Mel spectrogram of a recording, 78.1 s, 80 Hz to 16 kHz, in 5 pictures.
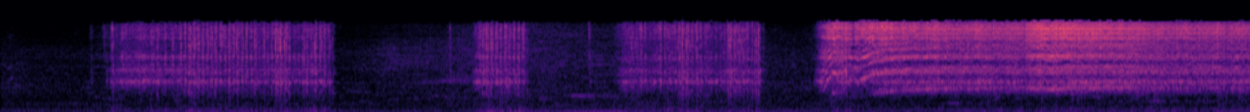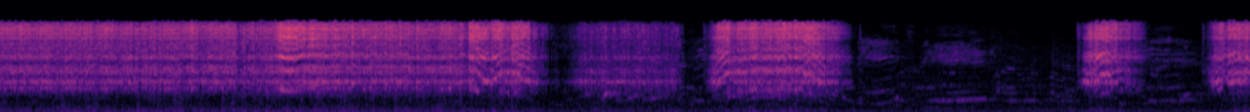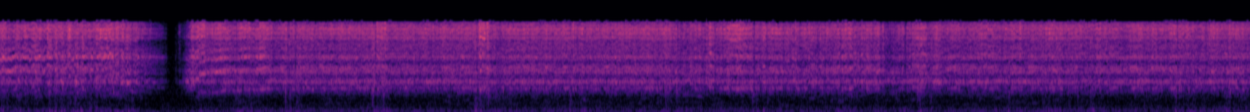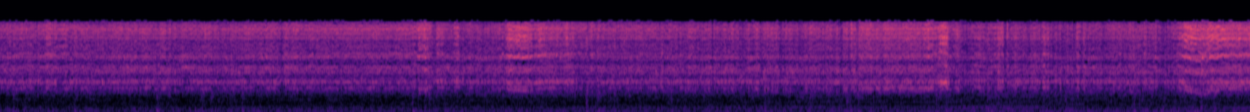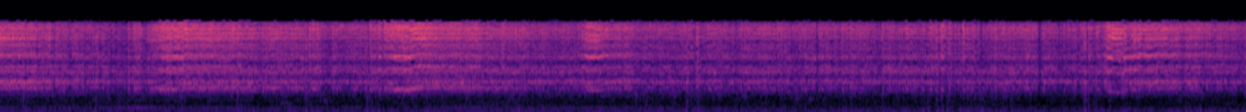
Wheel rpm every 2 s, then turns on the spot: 10, 50, 10, 20, 30, 130, 220, 230, 230, 230, 220, 60, 110, 20, 20, 90, 110, 200, 230, 230, 230, 230, 230, 230, 240, 240, 230, 230, 230, 240, 230, 230, 230, 230, 230, 230, 230, 230, 230.
0-4 6-10 22-24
